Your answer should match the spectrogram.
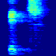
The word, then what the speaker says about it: itch: जो पहला वर्ड है ITCH, इच। इच पढ़ेंगे, टी साइलेंट है।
